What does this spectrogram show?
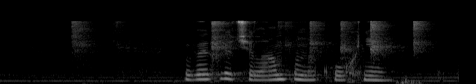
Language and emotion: Russian, neutral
